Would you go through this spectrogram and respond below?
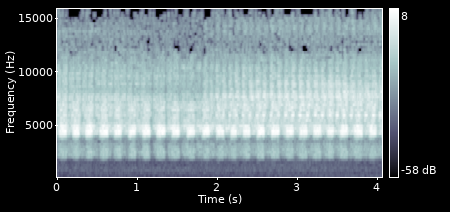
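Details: Cicada chorus outdoors, a shrill grating buzz throbbing in quick regular beats, nearly three per second, loud and unbroken throughout the short stretch.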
